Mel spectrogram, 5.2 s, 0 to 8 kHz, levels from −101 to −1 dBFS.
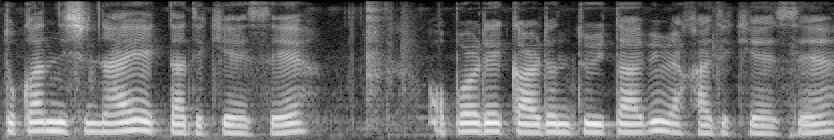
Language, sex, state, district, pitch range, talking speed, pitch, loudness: Nagamese, female, Nagaland, Dimapur, 170-190 Hz, 150 wpm, 180 Hz, -14 LUFS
